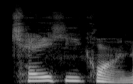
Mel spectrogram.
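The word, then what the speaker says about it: Ke Huy Quan: Kei-Hee Kwan.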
